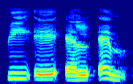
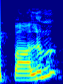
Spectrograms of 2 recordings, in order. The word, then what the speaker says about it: palm: And this is the palm, Palm. Although L is written, we don't pronounce it. We don't say palm, we say palm.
